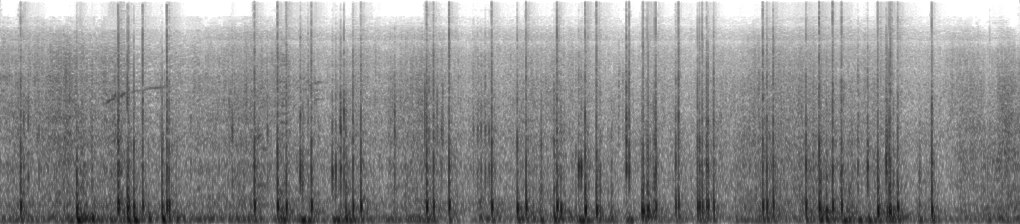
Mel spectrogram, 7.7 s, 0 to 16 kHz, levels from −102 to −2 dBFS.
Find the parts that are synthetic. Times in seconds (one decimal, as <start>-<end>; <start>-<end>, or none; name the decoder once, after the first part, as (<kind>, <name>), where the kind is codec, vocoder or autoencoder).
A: none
